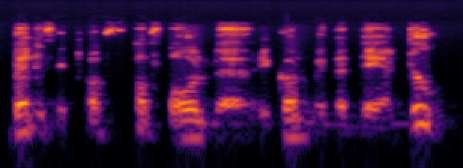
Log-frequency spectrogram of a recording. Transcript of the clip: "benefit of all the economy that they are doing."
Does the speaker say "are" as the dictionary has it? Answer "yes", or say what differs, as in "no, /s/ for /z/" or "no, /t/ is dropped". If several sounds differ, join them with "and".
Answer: no, /l/ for /ɹ/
